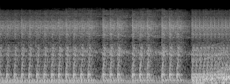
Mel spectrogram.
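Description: Electronic dance remix in Indonesian DJ orgen style: a fast, even snare drum roll over a held bass note, building toward a drop, with a brief break just before the end.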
